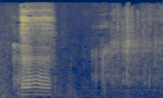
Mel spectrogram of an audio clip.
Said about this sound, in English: And then, a tissue. Are you gonna blow your nose? You want help? Go.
